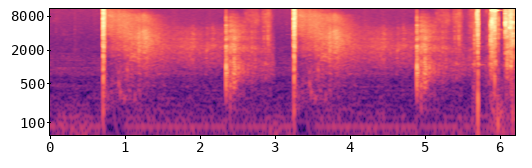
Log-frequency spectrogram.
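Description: Shots from a 20-inch bolt-action 6.5 Creedmoor rifle: sharp cracks, the loudest about a second in and about three seconds in, each followed by a long rolling echo, with softer reports between them. A quick run of clicks and knocks comes near the end.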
